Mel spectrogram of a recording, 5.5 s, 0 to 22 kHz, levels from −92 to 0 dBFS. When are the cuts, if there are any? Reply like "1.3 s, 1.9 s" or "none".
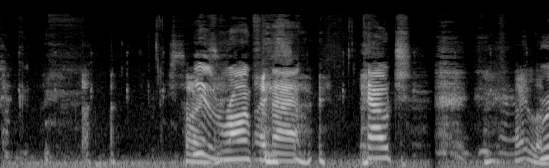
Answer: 4.3 s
